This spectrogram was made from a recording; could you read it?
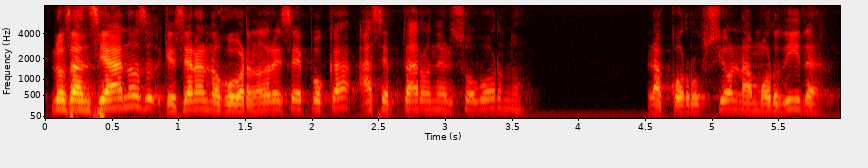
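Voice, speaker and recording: A male pastor with a Mexican accent, preaching in church. He tells a story in a folksy, conversational way and keeps asking his listeners questions. His voice sits high for a man. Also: fairly quick, fairly bright tone. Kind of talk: sermon.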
